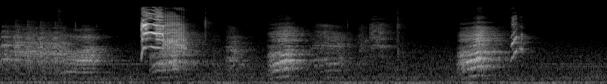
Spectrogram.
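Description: Parrots squawking and chattering. The loudest is a harsh squawk a little after a second in, followed by shorter calls twice more.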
